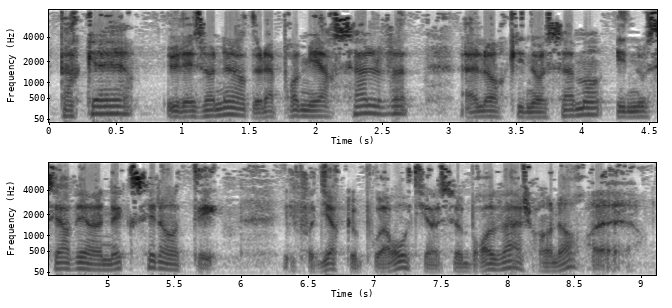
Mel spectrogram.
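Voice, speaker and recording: An actor playing a composed, wry village doctor who narrates a 1950s-style French radio mystery in measured, literary, husky tones. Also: male voice, sits low, exaggerated voice. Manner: measured, dryly ironic. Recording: dull vintage radio sound.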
